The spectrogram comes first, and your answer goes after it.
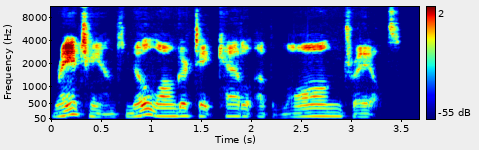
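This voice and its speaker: Slow, husky American man reading aloud. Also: lowish voice. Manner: simple, explanatory, addressing young listeners with questions. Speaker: teacher reading aloud to children. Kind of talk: read-aloud lesson with asides and questions.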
